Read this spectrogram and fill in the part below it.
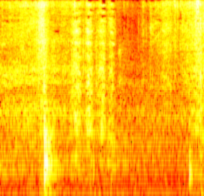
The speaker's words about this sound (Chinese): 好，切切豆腐泡之后呢，待会儿我就要切。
